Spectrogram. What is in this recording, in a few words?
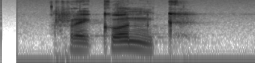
uspanteko; rascar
